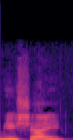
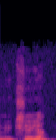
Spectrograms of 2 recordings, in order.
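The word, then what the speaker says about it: Muchea: They will now take on Muchet in the grand final at home. I believe it's pronounced Muchia.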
